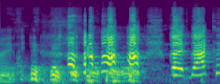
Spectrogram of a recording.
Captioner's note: laughing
